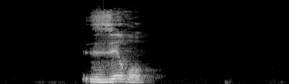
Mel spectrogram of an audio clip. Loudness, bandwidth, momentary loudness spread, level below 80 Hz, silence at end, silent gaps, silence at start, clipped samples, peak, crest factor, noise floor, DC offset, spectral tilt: -14 LUFS; 15 kHz; 23 LU; -54 dBFS; 1.45 s; none; 0.85 s; under 0.1%; 0 dBFS; 20 dB; -70 dBFS; under 0.1%; -4 dB/octave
